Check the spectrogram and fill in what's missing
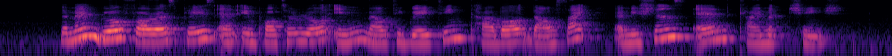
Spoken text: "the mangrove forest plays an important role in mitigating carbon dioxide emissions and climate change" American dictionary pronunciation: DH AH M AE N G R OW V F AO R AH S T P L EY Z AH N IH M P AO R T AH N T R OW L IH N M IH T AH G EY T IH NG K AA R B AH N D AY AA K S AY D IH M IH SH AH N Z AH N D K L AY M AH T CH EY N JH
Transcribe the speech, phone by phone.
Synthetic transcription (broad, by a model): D AH M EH N G R OW F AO R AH S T P L EY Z AH N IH M P AO T AH N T R OW L IH N M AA T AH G EY T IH NG K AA B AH L D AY AA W S AY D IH M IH SH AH N S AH N K L AY M AH T CH EY N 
